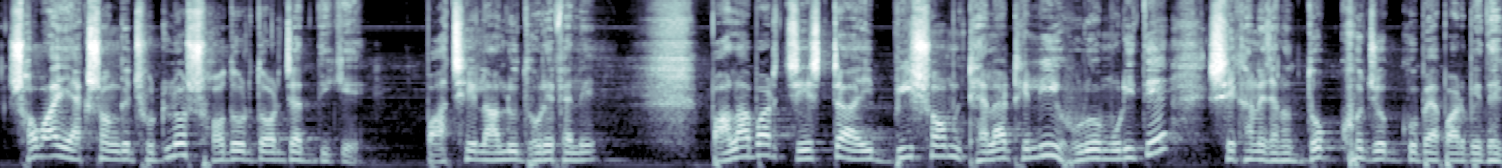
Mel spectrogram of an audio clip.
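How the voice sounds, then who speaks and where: A man's voice: medium pitch, darkish tone. A man reading a literary audio story as a dramatic scripted narration.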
